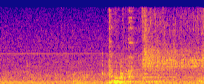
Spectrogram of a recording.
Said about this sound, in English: Oh, my God. Stop flushing the toilet, sir. It wasn't me.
